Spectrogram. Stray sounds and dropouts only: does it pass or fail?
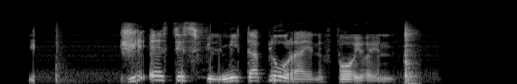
fail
